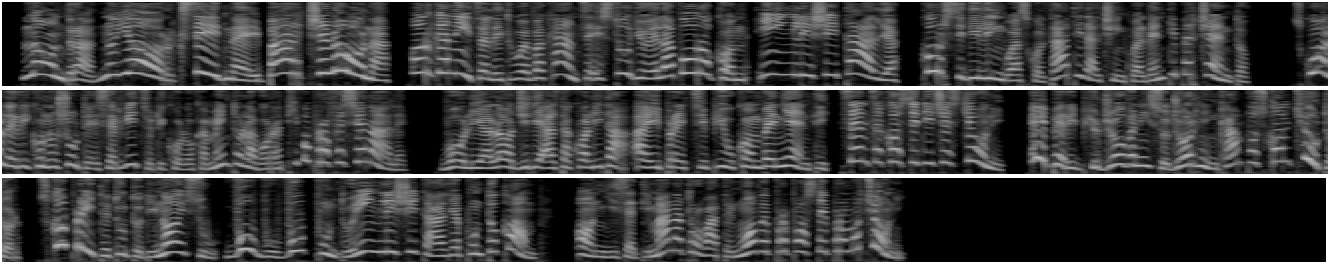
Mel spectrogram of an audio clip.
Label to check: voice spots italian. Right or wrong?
Right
